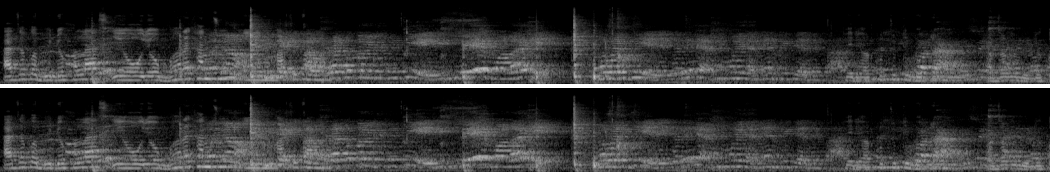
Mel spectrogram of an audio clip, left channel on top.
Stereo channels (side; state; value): both; normal; correlation 0.25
